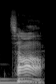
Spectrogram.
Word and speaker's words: 字: we're going to be learning about today is ta we just learned about taw in the last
